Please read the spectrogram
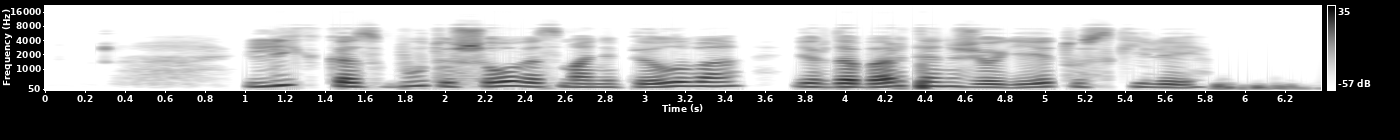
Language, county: Lithuanian, Klaipėda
